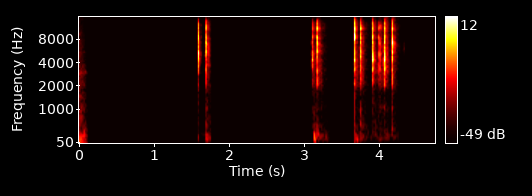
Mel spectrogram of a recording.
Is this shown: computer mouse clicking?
yes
